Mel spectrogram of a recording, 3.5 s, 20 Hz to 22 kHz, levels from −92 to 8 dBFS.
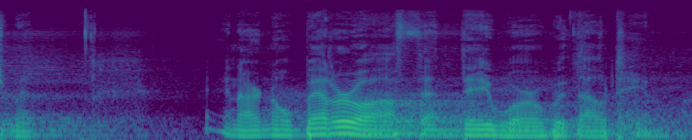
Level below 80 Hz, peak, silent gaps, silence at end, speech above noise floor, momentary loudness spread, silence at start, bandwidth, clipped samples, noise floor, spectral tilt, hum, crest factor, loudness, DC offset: -54 dBFS; -14 dBFS; none; 0 s; 30 dB; 17 LU; 0 s; 16.5 kHz; under 0.1%; -59 dBFS; -8 dB/octave; none; 18 dB; -30 LUFS; under 0.1%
